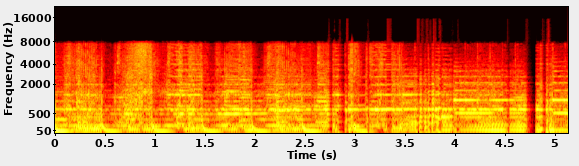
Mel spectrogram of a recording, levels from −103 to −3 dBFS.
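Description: Gain pumping runs through the whole clip. The gain swings by roughly 5 dB, so loud and soft passages sit closer together and the sound feels squashed. The likely cause is input gain set too high for the microphone, with a fast limiter or compressor clamping down on every peak and then releasing.

Repeated packet loss with a robotic sound first appears between 2.73 and 4.06 s. Audio data goes missing again and again, and each hole is filled by extending the last stretch of sound before the next hole arrives. The gaps are short, the longest about 58 ms, but about a quarter of that span is concealment. The result is choppy sound with small pieces missing.

A second burst of repeated packet loss runs from 4.52 to 4.96 s and is heavier. Fewer gaps occur, but they are longer, the worst about 103 ms, and roughly 40 percent of the stretch is patched rather than real audio. The call audio here is band-limited, with nothing above 8 kHz.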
